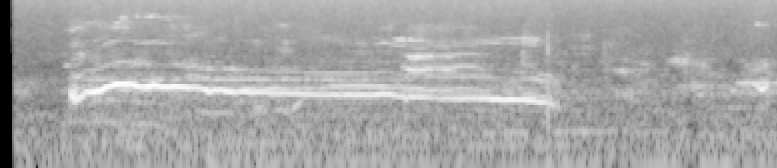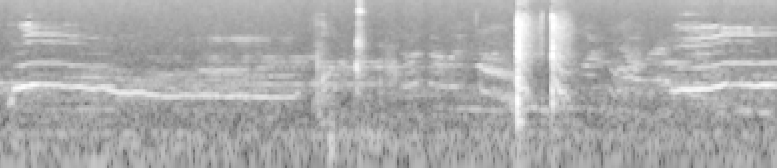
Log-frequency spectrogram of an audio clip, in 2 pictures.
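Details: Kittens giving long, drawn-out meows that hold steady and slowly fall, the first lasting about three and a half seconds and a second starting near six seconds, followed by shorter mews, a few sharp clicks and a low background hum.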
